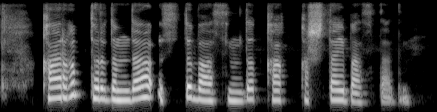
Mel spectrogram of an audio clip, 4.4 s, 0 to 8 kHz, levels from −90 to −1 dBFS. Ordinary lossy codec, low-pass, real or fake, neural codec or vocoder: none; 7.2 kHz; fake; autoencoder, 48 kHz, 128 numbers a frame, DAC-VAE, trained on Japanese speech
